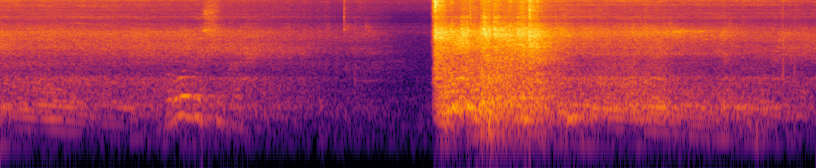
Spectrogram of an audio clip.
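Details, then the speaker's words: Tractor diesel, first start after engine rebuild; quiet drawn-out attempts, then it bursts into a loud rough clatter as diesel primes through the system; slow first start, starter also worn. "первий запуск бачили конечно не так він сразу і буркнув ну понятне діло що поки там солярка прокачалася"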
